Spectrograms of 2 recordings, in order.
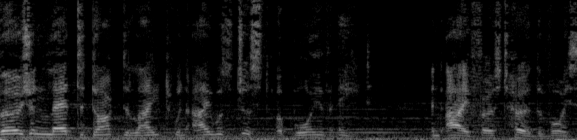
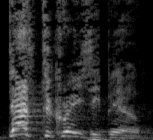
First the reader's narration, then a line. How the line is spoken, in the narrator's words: they mocked and jeered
